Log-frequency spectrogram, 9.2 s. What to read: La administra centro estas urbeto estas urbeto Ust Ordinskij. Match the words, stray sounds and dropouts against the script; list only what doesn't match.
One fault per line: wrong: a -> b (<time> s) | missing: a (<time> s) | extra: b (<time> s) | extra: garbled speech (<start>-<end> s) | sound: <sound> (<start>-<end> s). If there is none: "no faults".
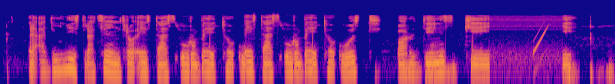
sound: chirp (8.0-8.2 s)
